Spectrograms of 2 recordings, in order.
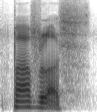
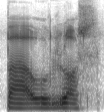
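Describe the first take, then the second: First: The middle is pronounced with a v sound. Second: The middle is pronounced as an au vowel. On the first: The speaker calls it right. "Ya, Pavlos" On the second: The speaker calls it wrong. "itu salah ya. Bukan begitu membacanya"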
